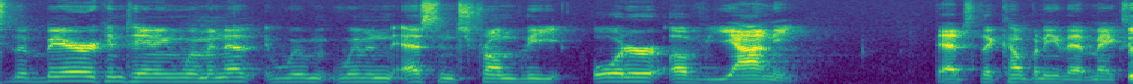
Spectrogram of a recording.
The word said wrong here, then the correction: Yoni: it's Yoni, now, as Yoni. I pronounce.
